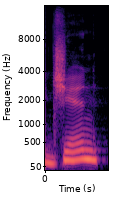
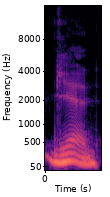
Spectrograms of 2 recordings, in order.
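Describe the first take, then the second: First: The name begins with a J sound. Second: The name begins with a Y sound. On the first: The speaker calls it wrong. "A lot of people call me Jin. It drives me nuts" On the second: The speaker calls it right. "I am actually Yin"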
